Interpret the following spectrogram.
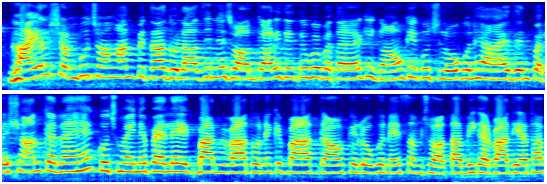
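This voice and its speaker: A woman reading a local news bulletin as a voice-over, steady and formal. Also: on the high side. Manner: steady read. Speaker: news reader. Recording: echoey room with long reverb.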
